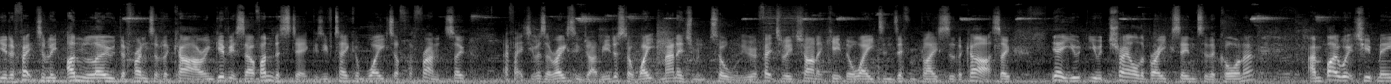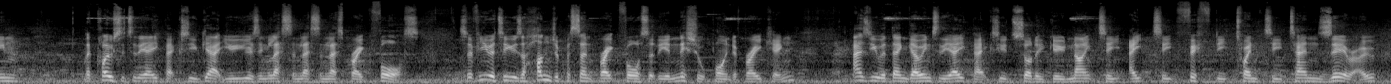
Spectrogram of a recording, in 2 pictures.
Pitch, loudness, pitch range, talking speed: 140 Hz, -20 LUFS, 130-155 Hz, 235 wpm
